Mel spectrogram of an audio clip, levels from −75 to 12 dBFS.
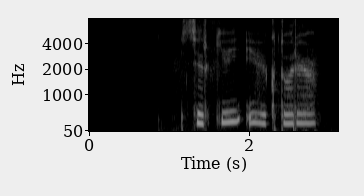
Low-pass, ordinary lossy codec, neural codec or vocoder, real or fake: none; none; none; real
